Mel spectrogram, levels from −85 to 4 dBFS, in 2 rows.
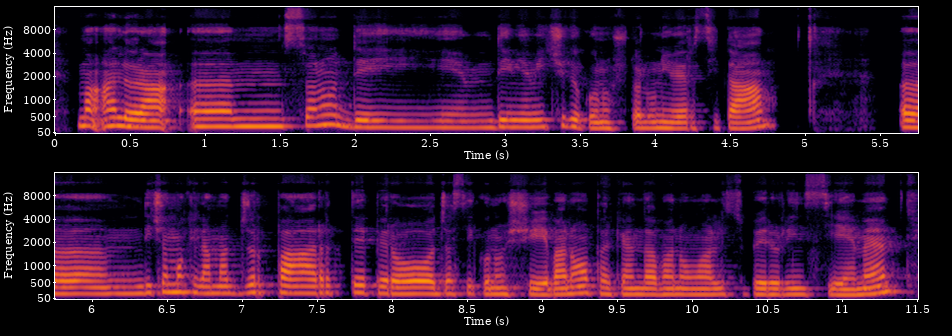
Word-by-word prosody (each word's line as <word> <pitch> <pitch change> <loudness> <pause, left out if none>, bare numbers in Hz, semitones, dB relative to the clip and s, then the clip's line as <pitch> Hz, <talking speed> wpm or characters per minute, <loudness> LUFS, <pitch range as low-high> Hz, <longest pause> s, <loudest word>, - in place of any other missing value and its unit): Mah 235 -1 +2
allora, 205 -5 +4
uhm, 225 +1 +3
sono 245 +4 -1
dei 190 -1 -4
dei 205 +1 0
miei 200 - +1
amici 210 +3 -3
che 215 - +1
ho 205 - -2
conosciuto 175 -1 -3
all'università. 175 +1 0 0.9
Uhm, 185 0 +1
diciamo 230 +3 0
che 220 - -4
la 195 - -1
maggior 200 +3 -3
parte 205 0 +1
però 185 -2 +4
già 180 - -3
si 190 +2 -8
conoscevano, 175 +1 0
perché 180 -3 -5
andavano 170 0 0
alle 165 +1 -2
superiori 165 0 -2
insieme. 170 +6 0
190 Hz, 140 wpm, -25 LUFS, 175-210 Hz, 0.9 s, allora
